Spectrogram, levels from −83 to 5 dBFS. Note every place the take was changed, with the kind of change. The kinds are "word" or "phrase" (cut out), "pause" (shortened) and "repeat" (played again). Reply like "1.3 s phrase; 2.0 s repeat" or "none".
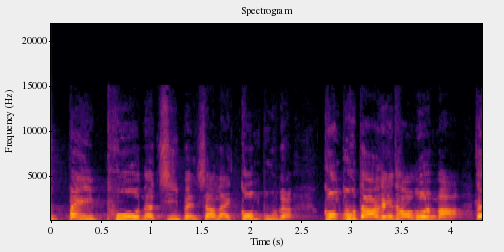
none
